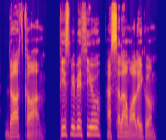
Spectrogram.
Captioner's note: speaks in foreign language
